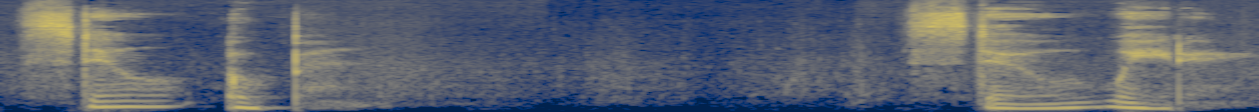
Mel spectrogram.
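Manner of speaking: calm meditation voice with long pauses; guided sleep hypnosis. Acted. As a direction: guide them gently to sleep, leaving long silences between phrases.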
